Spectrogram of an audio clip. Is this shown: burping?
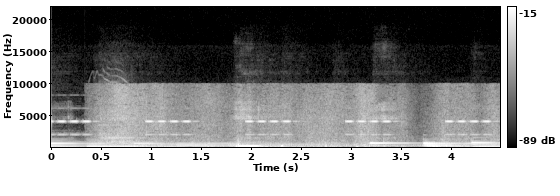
no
